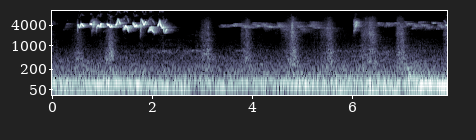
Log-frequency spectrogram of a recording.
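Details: Ultramarine grosbeak singing one fast warbled phrase of slurred, high whistled notes lasting about two seconds, followed by faint distant chirps and a low background hum.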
